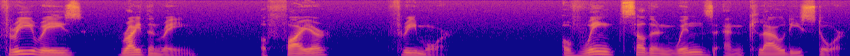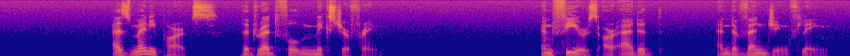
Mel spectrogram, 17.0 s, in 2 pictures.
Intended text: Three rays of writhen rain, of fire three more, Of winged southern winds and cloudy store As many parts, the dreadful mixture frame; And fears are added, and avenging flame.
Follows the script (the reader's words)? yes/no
no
